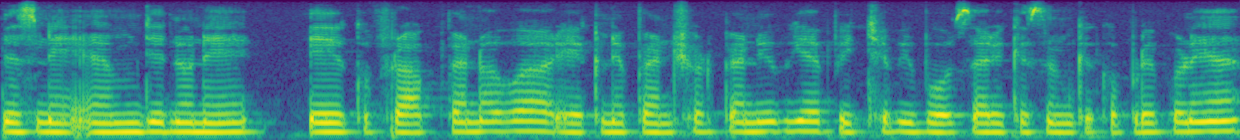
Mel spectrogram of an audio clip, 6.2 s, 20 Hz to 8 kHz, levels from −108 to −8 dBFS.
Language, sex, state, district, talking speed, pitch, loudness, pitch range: Hindi, female, Delhi, New Delhi, 230 wpm, 195 Hz, -14 LUFS, 190-205 Hz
